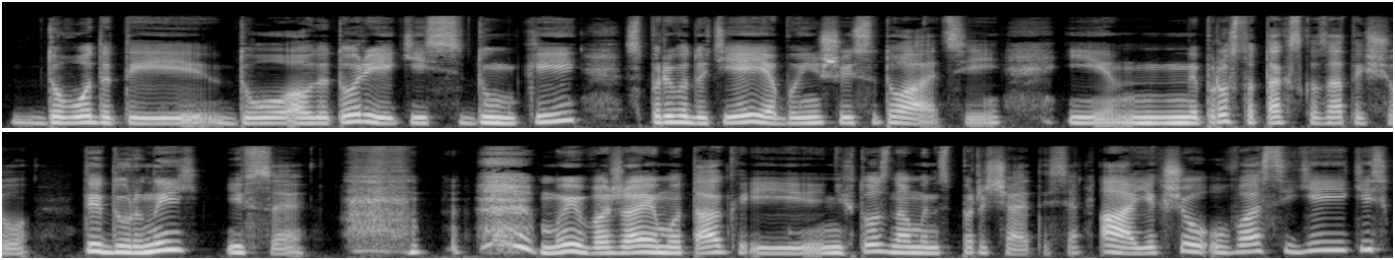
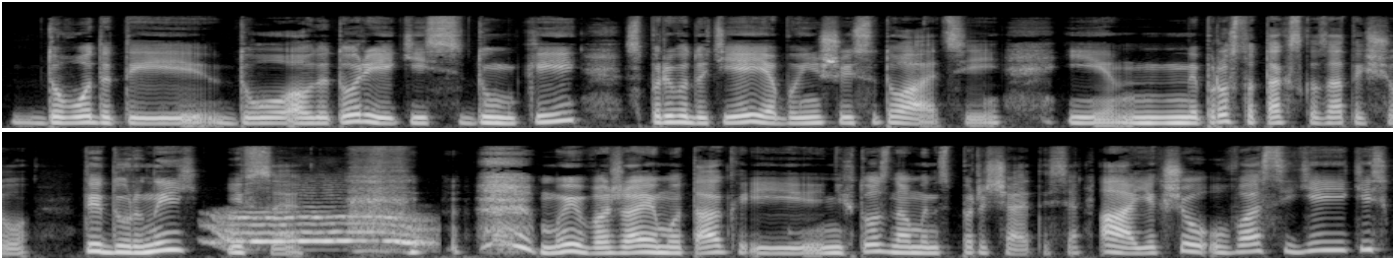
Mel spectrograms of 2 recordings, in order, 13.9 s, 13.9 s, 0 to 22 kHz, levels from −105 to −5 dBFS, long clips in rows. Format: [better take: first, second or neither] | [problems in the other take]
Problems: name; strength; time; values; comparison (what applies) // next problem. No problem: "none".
first | dog barking; loud; from 8 to 9 s; peak 3 dB above the speech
